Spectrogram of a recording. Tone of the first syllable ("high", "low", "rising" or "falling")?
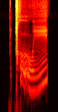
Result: falling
